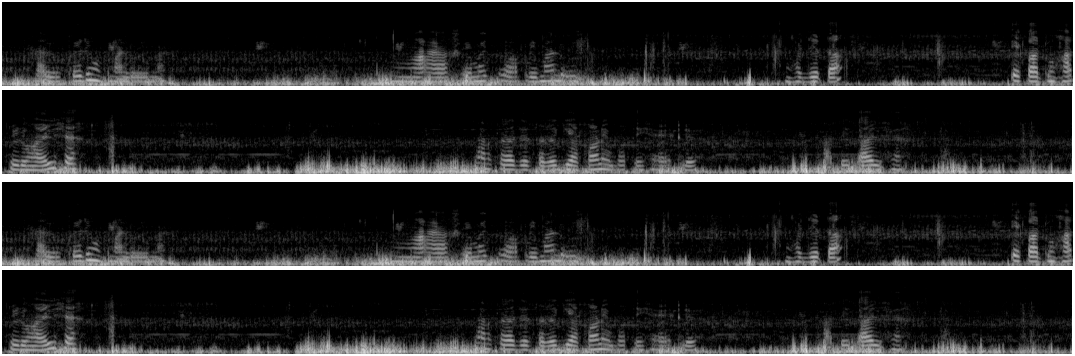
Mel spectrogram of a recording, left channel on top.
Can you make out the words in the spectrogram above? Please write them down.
चालू कर्यु मांडवी में। मित्रों अपनी मांडवी हजे तो एकादू हाथीड़ू आयल है कारण के हजे तो जगह घनी बधी है एटले हाथी आयल है।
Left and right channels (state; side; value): identical; both; correlation 1.00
